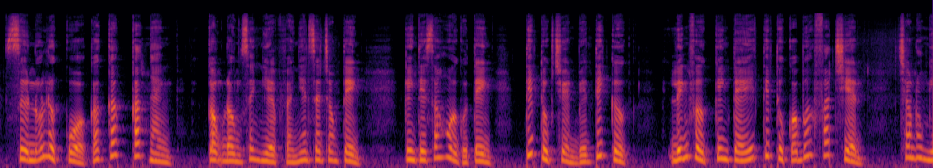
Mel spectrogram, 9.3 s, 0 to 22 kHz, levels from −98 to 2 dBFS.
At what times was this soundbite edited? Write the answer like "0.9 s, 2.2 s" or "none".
none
